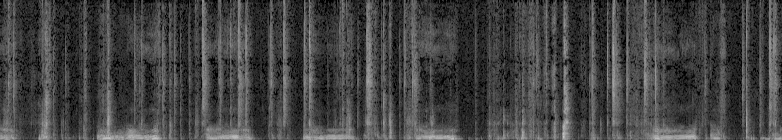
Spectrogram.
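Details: Indoor Chihuahua tugging at a vacuum cleaner hose, growling in repeated wavering bursts of about a second each, interspersed with clicks, taps and rustling from the play.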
